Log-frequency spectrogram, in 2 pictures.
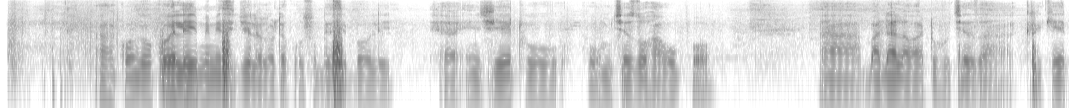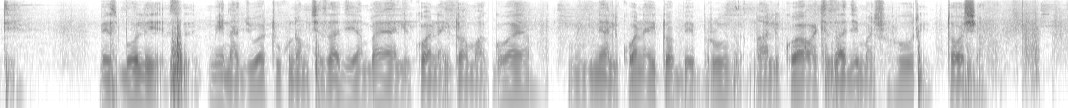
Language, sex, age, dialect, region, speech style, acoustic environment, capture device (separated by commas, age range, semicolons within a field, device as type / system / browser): Swahili, male, 35-44, Kenya - Nairobi Sheng-influenced, Kenya, relaxed, people talking, mobile / Linux / Chrome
